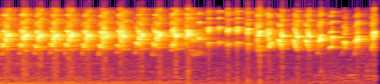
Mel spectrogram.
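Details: Male lovebird in breeding condition, recorded to train other males at home: evenly spaced shrill chirps at first, breaking into faster, scratchier high chatter in the second half.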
